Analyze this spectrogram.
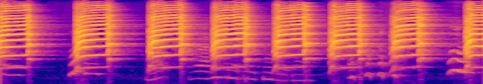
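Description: Moluccan cockatoo screaming: a loud, harsh call repeated about eight times, roughly one every three quarters of a second.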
